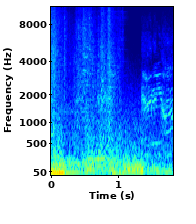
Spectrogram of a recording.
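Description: A Strv 103B tank fires its gun in World of Tanks, a loud booming blast with a rumbling tail, followed by faint mechanical clatter and a voice speaking over it.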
